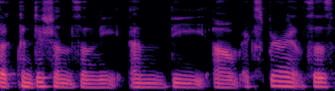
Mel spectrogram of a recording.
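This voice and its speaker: At a fairly slow pace, a woman speaks with a very deep, low pitch and ordinary pitch variation. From Canada. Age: 80s+. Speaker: self-help vlogger. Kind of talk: casual talk to camera. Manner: hesitant, conversational.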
